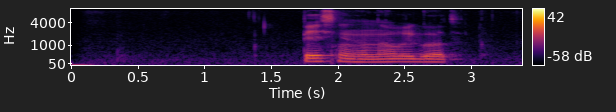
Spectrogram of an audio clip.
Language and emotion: Russian, neutral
